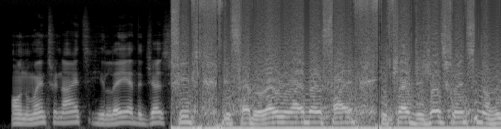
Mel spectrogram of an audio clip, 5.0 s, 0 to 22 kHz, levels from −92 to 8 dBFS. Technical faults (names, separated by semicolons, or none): stuck bit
